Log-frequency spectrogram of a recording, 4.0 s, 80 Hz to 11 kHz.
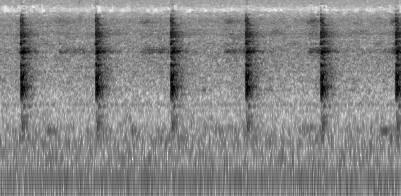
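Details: GE MRI scanner running daily QA system verification scans on a 150mm head TLT phantom (not a patient): steady, evenly spaced sharp knocks, about 80 a minute, over a low hum; gradient noise.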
